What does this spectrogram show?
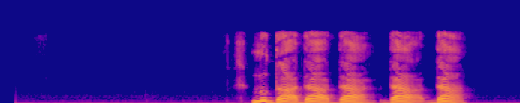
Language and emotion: Russian, positive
